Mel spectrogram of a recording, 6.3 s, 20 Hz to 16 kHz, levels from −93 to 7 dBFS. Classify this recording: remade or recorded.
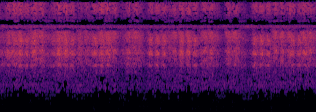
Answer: recorded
